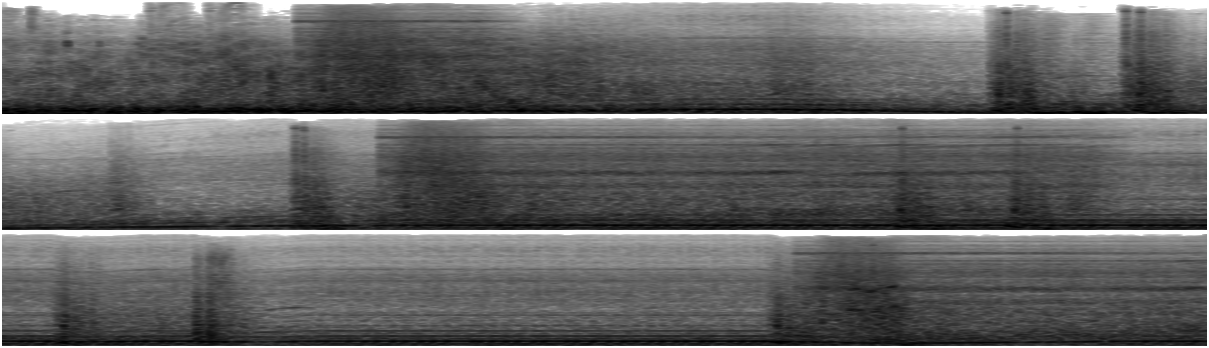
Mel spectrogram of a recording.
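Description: A hovering bike's engine hums steadily, rising and falling in pitch.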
